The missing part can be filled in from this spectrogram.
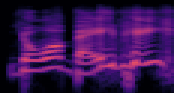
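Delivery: very loud, high, scornful mocking laugh. Danny answers someone begging to be let out, laughing. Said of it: "Danny laughed".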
